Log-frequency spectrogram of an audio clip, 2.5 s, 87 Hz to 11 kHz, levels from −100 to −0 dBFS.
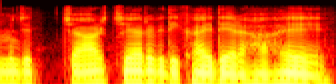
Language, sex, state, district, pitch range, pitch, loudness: Hindi, male, Arunachal Pradesh, Papum Pare, 80-90 Hz, 85 Hz, -18 LUFS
